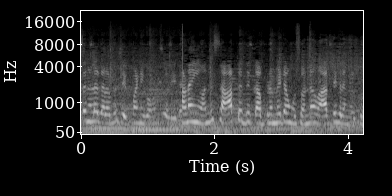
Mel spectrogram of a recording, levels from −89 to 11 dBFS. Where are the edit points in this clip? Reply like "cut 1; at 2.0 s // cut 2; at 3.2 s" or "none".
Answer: cut 1; at 1.5 s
